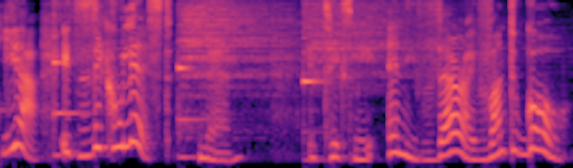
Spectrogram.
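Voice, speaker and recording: A beatnik cat girl from the moon played by a woman drawls her hipster slang at an unhurried pace. Her pitch slides and swoops with lazy cool, over music in a children's radio drama. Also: very animated. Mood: cool, unbothered. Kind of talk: children's radio theater acting.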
